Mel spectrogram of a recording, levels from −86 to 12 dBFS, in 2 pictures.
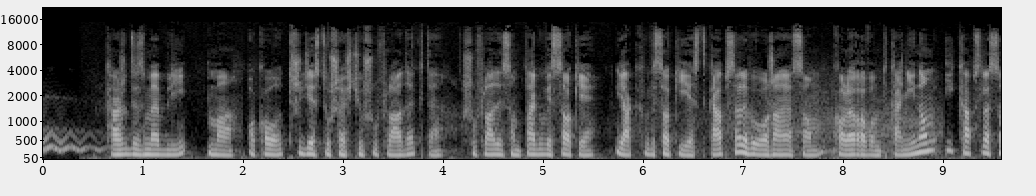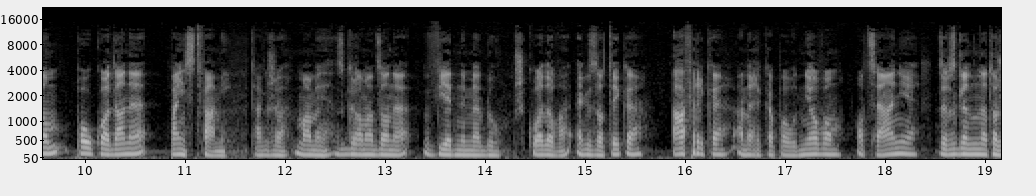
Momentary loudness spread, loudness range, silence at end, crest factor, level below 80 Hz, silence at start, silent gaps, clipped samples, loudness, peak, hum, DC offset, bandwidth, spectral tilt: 8 LU; 4 LU; 0 s; 20 dB; -54 dBFS; 0 s; none; under 0.1%; -21 LUFS; 0 dBFS; none; under 0.1%; 14 kHz; -5 dB/octave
